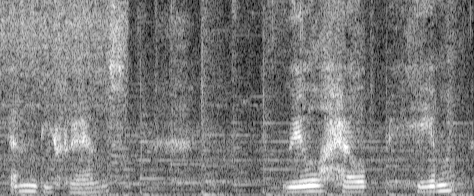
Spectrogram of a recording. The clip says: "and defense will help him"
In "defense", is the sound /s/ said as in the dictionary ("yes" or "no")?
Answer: yes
